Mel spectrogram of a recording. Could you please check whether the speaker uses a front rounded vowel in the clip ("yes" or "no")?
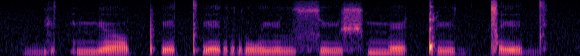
yes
